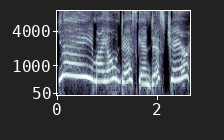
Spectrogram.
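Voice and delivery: put-on very high-pitched little-girl cheer; excited shout. A narrator's reading. Mindy getting her own desk and chair, excited high shout. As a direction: squeal it high, leaping up with delight. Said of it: "Mindy shouted, leaping to her feet".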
